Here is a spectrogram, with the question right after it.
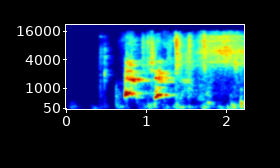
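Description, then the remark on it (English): Dogs barking in a quick, excited burst, sharp yips and barks overlapping, fading into a busy mix of softer barking and background noise. “Dogs, apparently.”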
